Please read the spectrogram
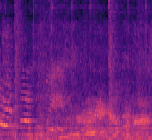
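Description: Children's voices and other talk over the chatter of a crowd; a voice calls out jokingly to the children.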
